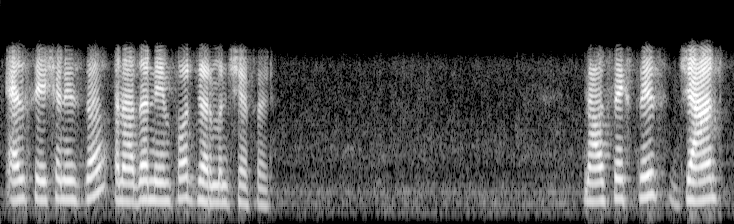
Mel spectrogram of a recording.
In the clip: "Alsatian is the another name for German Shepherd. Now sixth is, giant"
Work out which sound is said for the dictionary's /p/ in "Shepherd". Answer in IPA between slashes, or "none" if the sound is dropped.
/f/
